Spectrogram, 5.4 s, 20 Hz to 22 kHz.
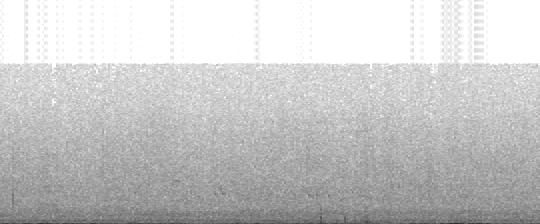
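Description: Honey bees hum steadily and close around the open frames of an 8-frame deep hive box, a continuous dense buzz with faint handling bumps and no talking.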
